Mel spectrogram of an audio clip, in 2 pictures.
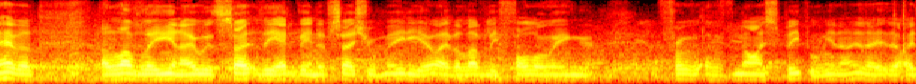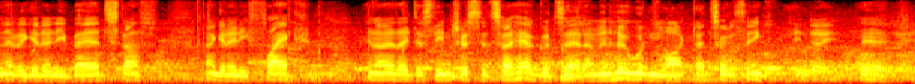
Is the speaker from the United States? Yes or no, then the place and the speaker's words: no; Tasmania, Australia; moved away; it's my home state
